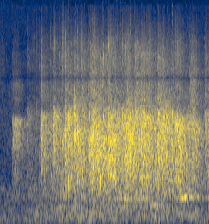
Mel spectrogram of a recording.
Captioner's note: applause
